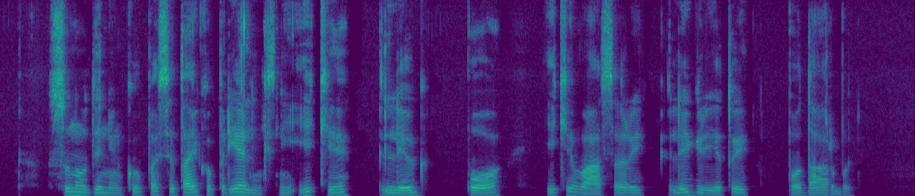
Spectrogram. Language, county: Lithuanian, Panevėžys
